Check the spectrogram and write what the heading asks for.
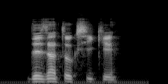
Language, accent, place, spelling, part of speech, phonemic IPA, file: French, France, Lyon, désintoxiquer, verb, /de.zɛ̃.tɔk.si.ke/, LL-Q150 (fra)-désintoxiquer.wav
- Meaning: to detoxify (for drugs or alcohol)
